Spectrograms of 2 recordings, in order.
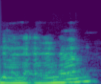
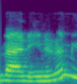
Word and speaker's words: Van Impe: you dr black um up next is allison dunano sorry if i'm mispronouncing your name by the way yeah you can hear me okay yep okay um so yeah thanks for the invitation um so my name's van impe actually did a pretty good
